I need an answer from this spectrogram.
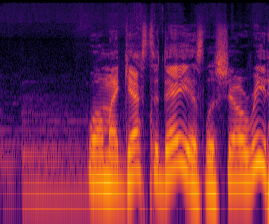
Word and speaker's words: LeChelle Redd: Well, my guest today is Lechelle Reed. How you doing? I am great. I am great today. Thanks so much for asking. It is Lechelle Reed.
